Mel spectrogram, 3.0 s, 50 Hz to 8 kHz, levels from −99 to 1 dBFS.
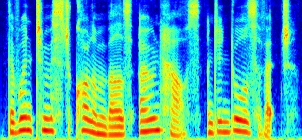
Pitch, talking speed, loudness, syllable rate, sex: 220 Hz, 220 wpm, -15 LUFS, 5.6 syllables/s, female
